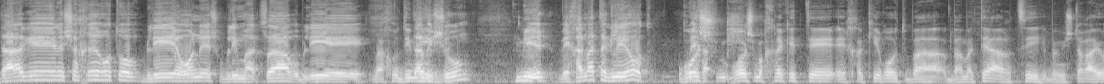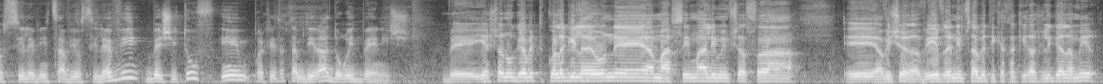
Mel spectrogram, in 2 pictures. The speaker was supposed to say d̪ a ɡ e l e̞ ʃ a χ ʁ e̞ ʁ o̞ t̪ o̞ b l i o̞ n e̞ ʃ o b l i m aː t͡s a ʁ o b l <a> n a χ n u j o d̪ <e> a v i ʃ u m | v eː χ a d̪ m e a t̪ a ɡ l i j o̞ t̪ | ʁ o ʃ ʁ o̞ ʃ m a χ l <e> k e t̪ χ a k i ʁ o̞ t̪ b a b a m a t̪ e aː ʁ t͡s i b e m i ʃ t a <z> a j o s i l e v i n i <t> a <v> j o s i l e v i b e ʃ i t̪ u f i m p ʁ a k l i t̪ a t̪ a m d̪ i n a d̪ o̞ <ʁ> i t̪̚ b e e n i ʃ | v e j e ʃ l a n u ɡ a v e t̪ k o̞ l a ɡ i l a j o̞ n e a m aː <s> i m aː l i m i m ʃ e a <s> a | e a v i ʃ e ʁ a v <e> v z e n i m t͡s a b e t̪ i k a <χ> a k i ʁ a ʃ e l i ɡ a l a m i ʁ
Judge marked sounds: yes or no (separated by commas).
no, no, yes, no, no, yes, yes, yes, yes, no, yes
